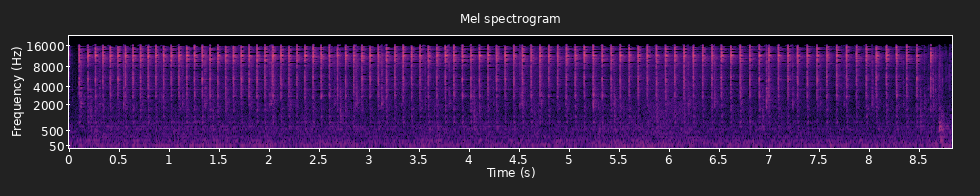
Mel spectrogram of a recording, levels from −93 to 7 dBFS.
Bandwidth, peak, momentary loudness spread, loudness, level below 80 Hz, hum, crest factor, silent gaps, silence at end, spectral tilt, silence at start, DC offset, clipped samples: 17.5 kHz; -8 dBFS; 2 LU; -29 LUFS; -64 dBFS; none; 24 dB; none; 0 s; 1.5 dB/octave; 0 s; under 0.1%; under 0.1%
